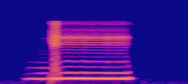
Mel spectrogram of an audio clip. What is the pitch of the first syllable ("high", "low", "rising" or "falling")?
high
